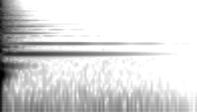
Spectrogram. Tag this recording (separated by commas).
home sounds, dishes, pots and pans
